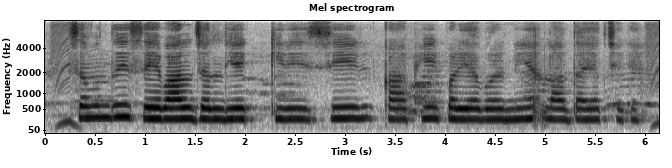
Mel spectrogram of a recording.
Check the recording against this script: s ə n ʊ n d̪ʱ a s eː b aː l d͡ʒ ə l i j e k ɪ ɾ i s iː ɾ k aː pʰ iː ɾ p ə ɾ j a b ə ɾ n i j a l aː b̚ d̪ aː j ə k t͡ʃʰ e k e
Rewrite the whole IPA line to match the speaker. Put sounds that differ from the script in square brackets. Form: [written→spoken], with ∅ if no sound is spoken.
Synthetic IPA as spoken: s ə [n→m] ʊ n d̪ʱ [a→i] s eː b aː l d͡ʒ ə l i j e k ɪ ɾ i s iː ɾ k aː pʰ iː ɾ p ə ɾ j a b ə ɾ n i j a l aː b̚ d̪ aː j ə k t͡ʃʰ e k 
